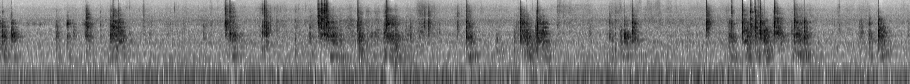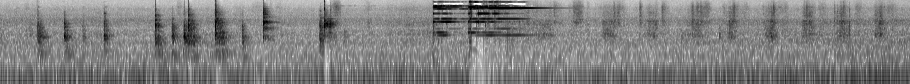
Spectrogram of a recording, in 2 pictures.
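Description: Hand tools working the bolts that hold the front sway bar bracket to an SUV's frame: irregular metallic clicks and clinks throughout. About thirteen seconds in there is one sharp ringing metal clink. A steady low hum runs underneath.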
